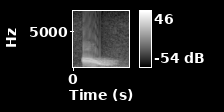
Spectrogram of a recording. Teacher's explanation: The tongue moves from the low back where you have ah to the high back where you have oo. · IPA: /aʊ/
